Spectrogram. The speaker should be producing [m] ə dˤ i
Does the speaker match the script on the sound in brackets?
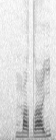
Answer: yes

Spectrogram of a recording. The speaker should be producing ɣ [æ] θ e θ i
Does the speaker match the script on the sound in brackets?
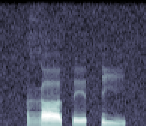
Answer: no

